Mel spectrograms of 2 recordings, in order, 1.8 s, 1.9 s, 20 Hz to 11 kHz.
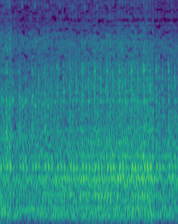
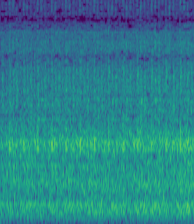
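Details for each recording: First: Chevrolet Aveo with code P0507 and check engine light, idling a bit fast with a faint hiss: air is suspected to leak through the hose from the EGR to the throttle body. Plugging it nearly stalls the engine, and releasing it raises the idle. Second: Chevrolet Aveo with code P0507 and idle surging: holding the cracked EGR-to-throttle-body return pipe by hand, idle returns to an even, steady light hum with no hunting; normal idle, leak found there.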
